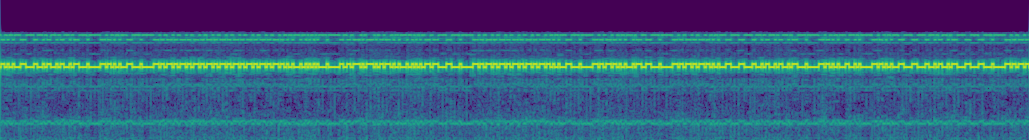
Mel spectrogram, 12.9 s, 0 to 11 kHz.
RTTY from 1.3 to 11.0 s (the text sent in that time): . /I -.. +. ..:::. :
